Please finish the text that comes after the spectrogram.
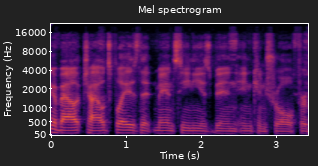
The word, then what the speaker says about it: Mancini: Yeah, Don Mancini.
